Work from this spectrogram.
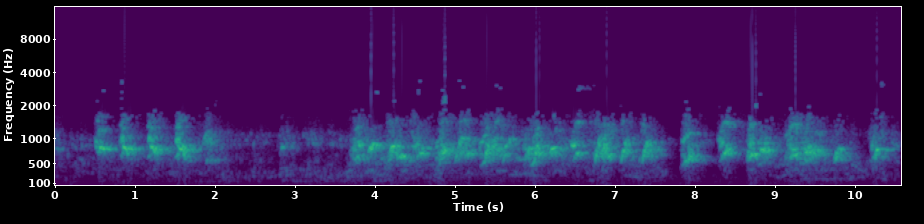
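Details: Playtime for two American Bullies named Idol and Alice: a few separate barks, then a quieter growl, then a rising burst of rapid, overlapping growly barks lasting several seconds.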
